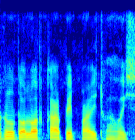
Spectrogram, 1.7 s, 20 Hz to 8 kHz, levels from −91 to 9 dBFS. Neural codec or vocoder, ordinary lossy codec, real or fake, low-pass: codec, 16 kHz, 2 kbps, FunCodec, trained on Chinese and English, 25 frames a second; none; fake; 7.2 kHz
